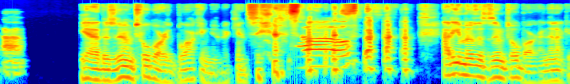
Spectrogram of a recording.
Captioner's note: chuckles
